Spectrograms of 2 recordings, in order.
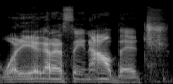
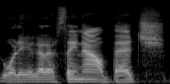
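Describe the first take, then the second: First: Put-on loud, sloppy drunken taunt; drunk mother taunting. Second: Put-on loud, fast drunken taunt; drunk mother taunting. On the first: Drunk mother taunting the neighbor across the street, slurred and loud. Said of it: "All drunk as a skunk". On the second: Drunk mother repeating her taunt at the neighbor, loud and fast. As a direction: throw the insult again, sloppy. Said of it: "My mother's like".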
